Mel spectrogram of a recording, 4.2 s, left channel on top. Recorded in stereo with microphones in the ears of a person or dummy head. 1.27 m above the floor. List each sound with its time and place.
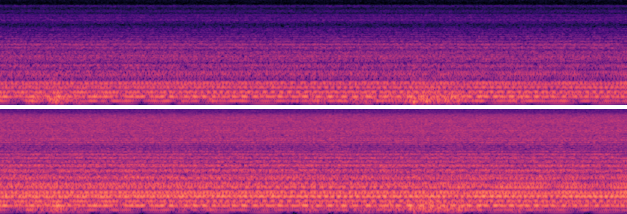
0.0 s a drone: 60° right (ahead or behind)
